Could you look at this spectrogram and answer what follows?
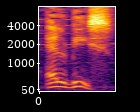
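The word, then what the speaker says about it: El Vez: Él se llama Elvez, pero si lo pronunciamos en inglés, sería Elvis. Este es el nombre artístico de un buen amigo como es Robert López.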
